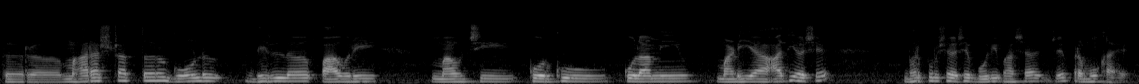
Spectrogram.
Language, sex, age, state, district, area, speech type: Marathi, male, 30-45, Maharashtra, Yavatmal, urban, spontaneous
